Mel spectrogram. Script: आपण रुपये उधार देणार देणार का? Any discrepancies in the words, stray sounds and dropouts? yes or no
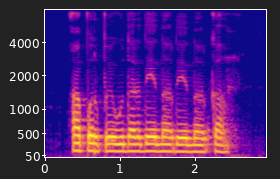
no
